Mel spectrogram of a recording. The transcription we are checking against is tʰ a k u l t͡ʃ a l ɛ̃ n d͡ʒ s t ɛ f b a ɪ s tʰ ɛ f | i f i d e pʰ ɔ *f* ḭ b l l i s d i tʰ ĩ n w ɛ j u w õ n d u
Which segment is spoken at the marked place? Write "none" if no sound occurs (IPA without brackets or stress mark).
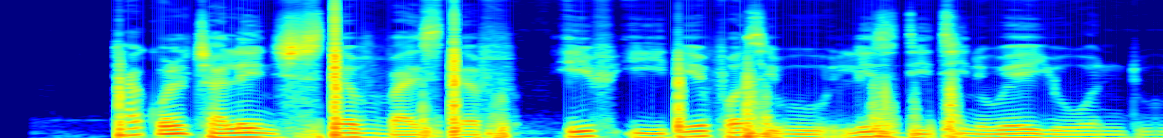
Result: s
